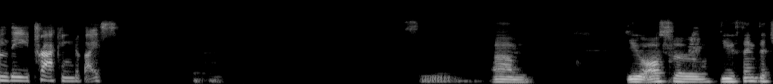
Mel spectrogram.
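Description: A woman talks over an online call.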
